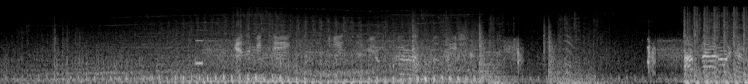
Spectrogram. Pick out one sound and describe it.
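A helicopter's rotor thumps steadily in a fast beat.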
